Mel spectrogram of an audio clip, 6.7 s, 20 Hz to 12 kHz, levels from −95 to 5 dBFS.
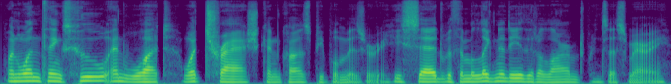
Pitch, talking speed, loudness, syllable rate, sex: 120 Hz, 170 wpm, -19 LUFS, 5.1 syllables/s, male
